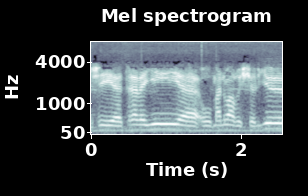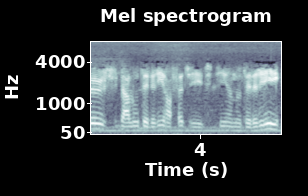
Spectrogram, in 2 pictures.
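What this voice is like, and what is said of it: Lac-Saint-Jean Quebec French accent. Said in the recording (French): “je reprends l'accent du Lac-Saint-Jean”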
